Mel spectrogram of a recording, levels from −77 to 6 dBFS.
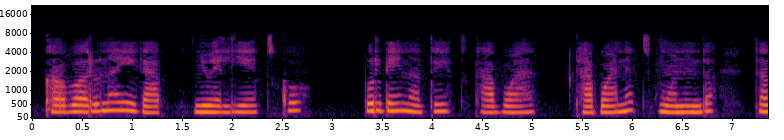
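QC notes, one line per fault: Throughout, low-delay AAC compression: the speech sounds rough and grainy, with a hissy fizz filling the gaps between the harmonics, and nothing comes through above about 7.8 kHz. That's likely an AAC-ELD encoder running short frames, which can't separate the pitch harmonics cleanly and burns bits doing it. The damage is heavy enough to point to a bitrate around 16 kbps, so noise spills in and the top band gets lopped off.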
